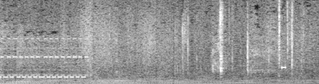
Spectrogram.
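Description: A cell phone rings with a short electronic tone that sounds briefly at the start and then stops, leaving a low sustained background hum with a few faint clicks.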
